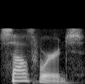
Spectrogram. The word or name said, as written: southwards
